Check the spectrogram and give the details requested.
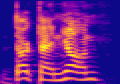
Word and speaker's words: D'Artagnan: D'Artagnan. That's how you say it in French.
